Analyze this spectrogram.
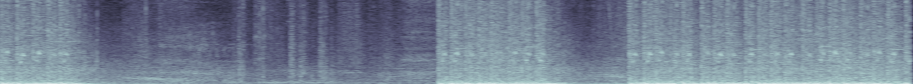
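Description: A submachine gun fires in rapid, loud bursts.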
